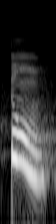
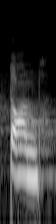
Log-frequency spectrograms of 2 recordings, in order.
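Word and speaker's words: tomb: Once, our dear ones, that is called टूम, नॉट टॉम्ब, ठीक है।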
